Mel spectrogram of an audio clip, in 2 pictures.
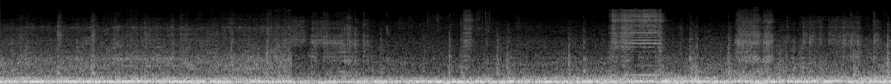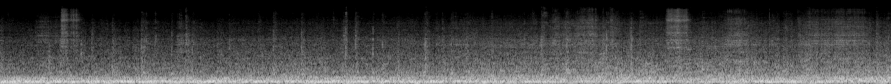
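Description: Kurobe Gorge Railway narrow-gauge trolley train running, a steady low rumble of wheels on rail, with a brief high-pitched squeal about six seconds in.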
